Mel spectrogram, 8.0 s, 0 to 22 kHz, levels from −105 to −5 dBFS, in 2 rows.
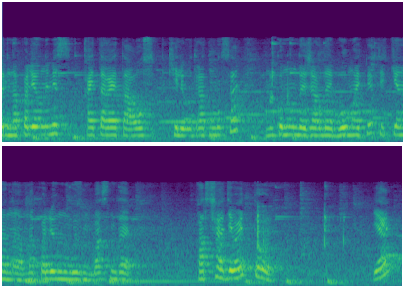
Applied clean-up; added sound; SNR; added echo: none; none; none; none.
